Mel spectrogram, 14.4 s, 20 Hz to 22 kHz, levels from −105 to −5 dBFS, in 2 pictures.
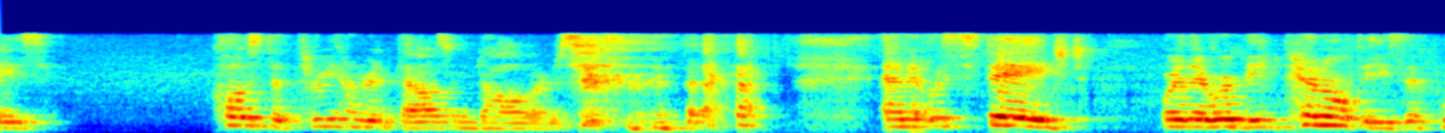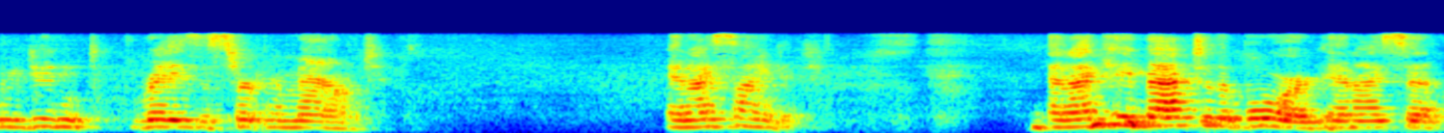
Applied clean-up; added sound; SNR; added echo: neural mask model Resemble Enhance denoiser.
